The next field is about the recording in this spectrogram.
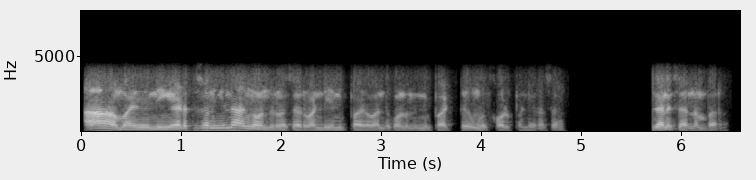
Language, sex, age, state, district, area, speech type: Tamil, male, 45-60, Tamil Nadu, Dharmapuri, rural, conversation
